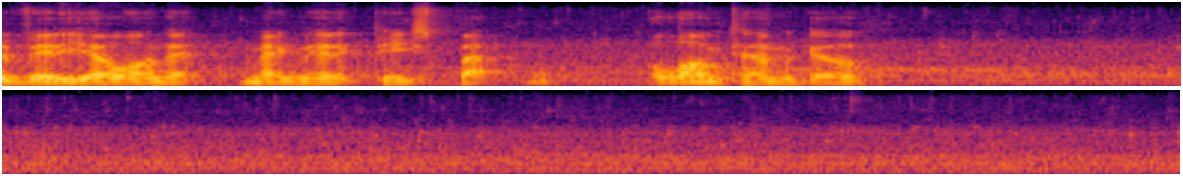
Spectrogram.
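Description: Water gently bubbles and trickles in a fish tank.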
